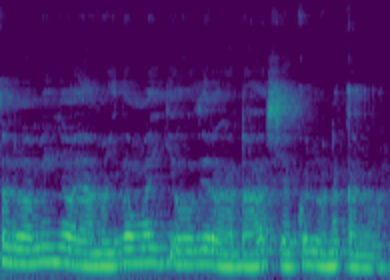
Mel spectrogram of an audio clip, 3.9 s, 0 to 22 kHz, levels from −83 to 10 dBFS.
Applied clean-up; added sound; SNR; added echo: none; none; none; reverberation time 0.7 s.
